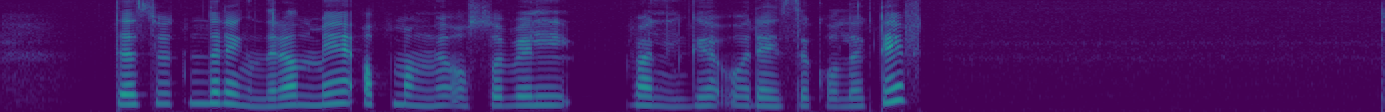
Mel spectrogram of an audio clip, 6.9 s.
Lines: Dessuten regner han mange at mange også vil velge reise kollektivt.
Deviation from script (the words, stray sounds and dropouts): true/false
true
